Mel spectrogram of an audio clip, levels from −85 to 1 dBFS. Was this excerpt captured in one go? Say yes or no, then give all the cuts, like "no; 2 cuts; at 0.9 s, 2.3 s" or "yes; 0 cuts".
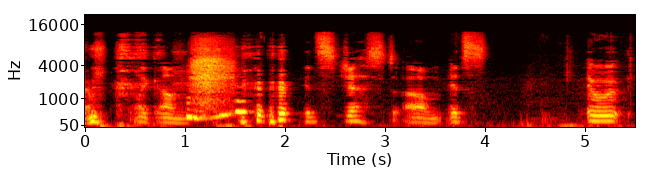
yes; 0 cuts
